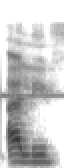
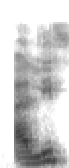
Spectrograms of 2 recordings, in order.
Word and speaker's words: अलिफ: ALEF, जो कि गलत है। पढ़ना है क्या? ALIF, अभी हमने बताया था ना। अलिफ पढ़ना है, अलिफ पढ़ना है, अलेफ नहीं पढ़ना है।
